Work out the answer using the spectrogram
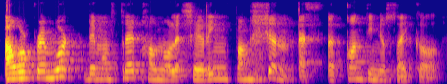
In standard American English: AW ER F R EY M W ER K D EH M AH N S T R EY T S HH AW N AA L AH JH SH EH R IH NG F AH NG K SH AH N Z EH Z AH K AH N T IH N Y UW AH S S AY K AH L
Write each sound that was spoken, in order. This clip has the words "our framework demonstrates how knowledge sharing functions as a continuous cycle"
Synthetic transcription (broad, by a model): AW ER F R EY M W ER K D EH M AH N S T R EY T HH AW N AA L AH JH SH EH R IH NG F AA NG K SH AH N EH S AH K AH N T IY N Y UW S S AY K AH L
